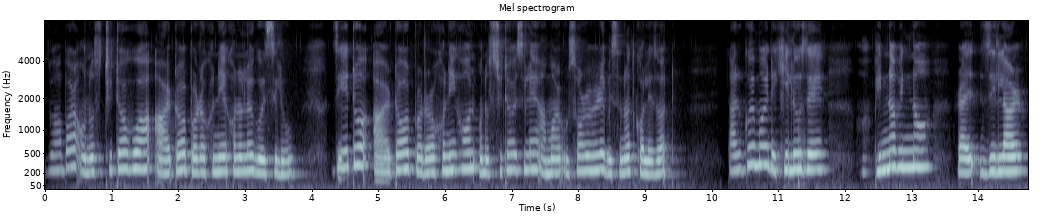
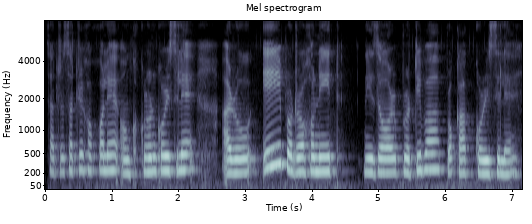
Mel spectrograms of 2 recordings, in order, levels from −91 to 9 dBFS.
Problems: none marked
